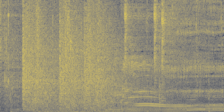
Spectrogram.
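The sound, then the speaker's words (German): Gunfire as a magazine is emptied, a few sharp, loud shots cracking over a dense noisy background, followed by a sustained wavering tonal cry in the later part. “Ich habe mein Magazin leer geschossen, aber scheint, als würden die Kugeln überhaupt nichts mehr ausrichten.”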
